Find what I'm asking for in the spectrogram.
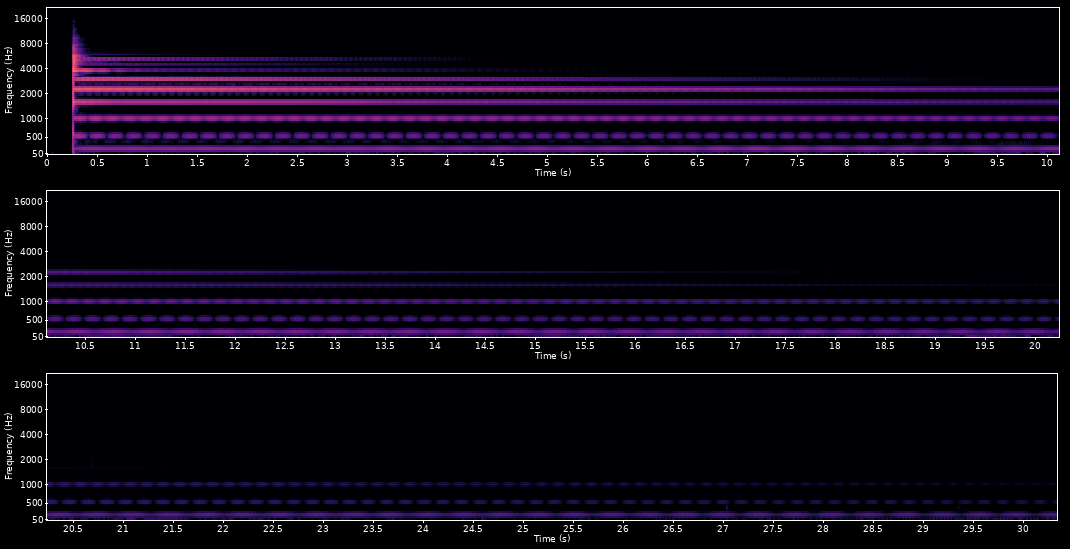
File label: Bowl Tibetan Strike, Tibetan brass singing bowls; Sports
